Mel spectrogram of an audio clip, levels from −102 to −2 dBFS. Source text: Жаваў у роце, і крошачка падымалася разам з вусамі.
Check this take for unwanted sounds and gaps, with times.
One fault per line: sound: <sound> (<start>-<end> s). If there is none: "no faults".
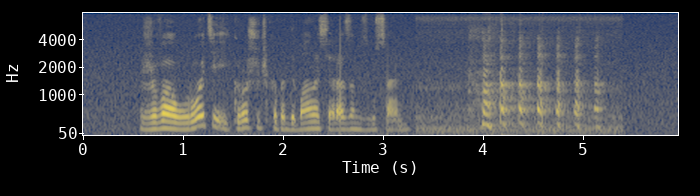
sound: laugh (3.9-5.3 s)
